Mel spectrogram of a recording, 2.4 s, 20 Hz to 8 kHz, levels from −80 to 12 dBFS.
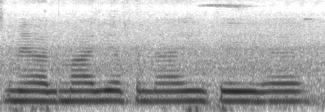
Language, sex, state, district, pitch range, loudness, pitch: Hindi, female, Jharkhand, Palamu, 220-230 Hz, -11 LUFS, 225 Hz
